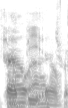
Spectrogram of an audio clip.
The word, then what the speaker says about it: Balatro: It's Balatro.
